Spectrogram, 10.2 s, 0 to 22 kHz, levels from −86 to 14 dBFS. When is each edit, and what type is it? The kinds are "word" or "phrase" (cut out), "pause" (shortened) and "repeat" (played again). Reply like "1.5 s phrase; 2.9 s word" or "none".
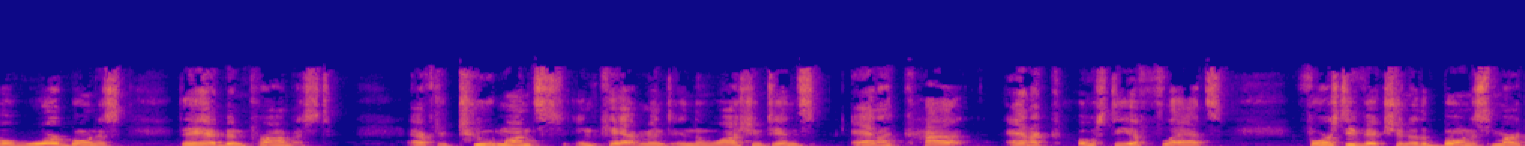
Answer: none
